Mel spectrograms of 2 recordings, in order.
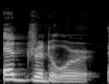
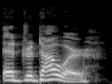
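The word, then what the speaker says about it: Edradour: Jag hade nog trott att det skulle heta Edredor eller så, men det, det uttalas Edredour.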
